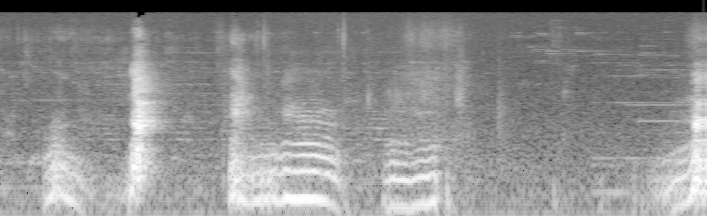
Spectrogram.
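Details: Eight-week-old female Eurasier puppy playing with a cat toy; a sharp yip, then two drawn-out, throaty play growls with rough harmonics, followed by quieter grumbles and a final short bark.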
